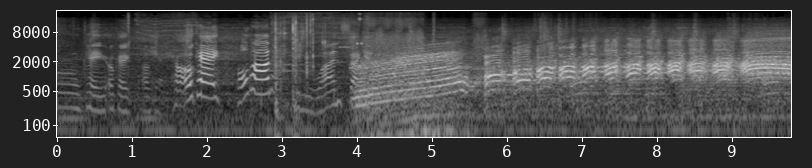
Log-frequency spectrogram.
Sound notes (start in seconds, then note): 4.9 machine warming up; 6.3 prerecorded maniacal laughter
